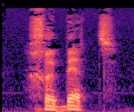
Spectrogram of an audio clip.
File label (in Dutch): "gebed", Dutch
